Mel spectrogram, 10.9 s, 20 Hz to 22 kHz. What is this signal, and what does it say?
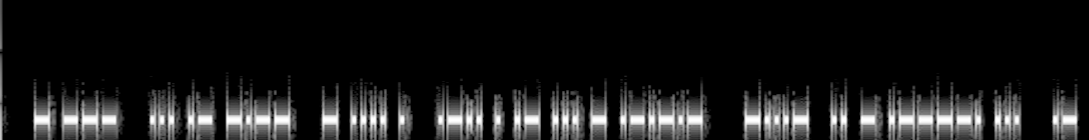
Morse code, heard as a keyed tone, about 25 wpm, 600 Hz. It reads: TO SAY THE LEAST. <BT> IT'S A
